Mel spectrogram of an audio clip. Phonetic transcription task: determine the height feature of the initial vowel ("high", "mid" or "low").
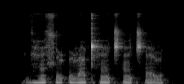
low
